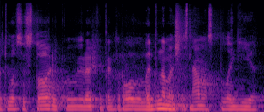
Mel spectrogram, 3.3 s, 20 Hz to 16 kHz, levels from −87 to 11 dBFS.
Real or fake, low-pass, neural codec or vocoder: fake; 14.4 kHz; codec, 32 kHz, 1.9 kbps, SNAC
